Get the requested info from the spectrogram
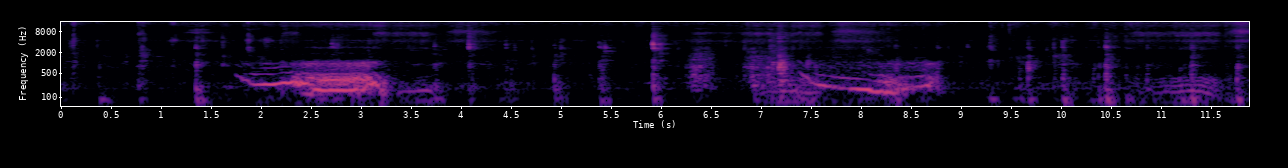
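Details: French Bulldog Hachi, a pied black-and-white male, asleep with tongue flapping, gives his usual snores: two long, rough, buzzing breaths about five seconds apart, with soft snuffles and rustling between them.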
